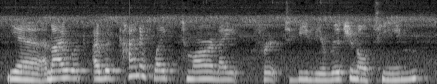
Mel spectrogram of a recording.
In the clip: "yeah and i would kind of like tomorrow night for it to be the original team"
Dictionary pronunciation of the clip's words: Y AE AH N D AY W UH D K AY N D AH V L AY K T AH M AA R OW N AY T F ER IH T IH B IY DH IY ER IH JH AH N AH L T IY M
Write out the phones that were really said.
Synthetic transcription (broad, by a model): Y AE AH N D AY W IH D K AY N D AH V L AY K T AH M AA R OW N AY T F ER T IH B IY DH IY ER IH JH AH N L T IY M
